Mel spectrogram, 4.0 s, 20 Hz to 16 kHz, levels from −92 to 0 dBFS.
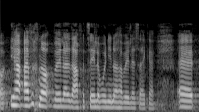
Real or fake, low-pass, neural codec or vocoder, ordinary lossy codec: fake; 7.2 kHz; codec, 16 kHz, 16 kbps, FreqCodec, larger model; none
